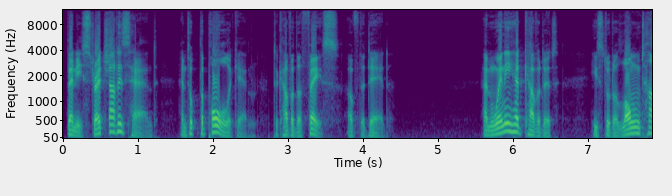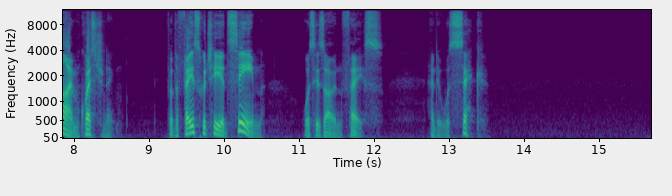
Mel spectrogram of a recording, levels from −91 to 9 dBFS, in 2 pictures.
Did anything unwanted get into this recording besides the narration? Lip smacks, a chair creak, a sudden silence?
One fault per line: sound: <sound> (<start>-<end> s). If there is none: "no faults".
no faults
